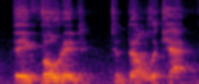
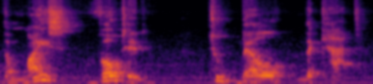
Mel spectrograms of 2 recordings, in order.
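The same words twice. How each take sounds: First: Said in the usual way. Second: "The mice voted... to bell the cat", drawn out with a pause after "voted"; slow, deliberate, split after "voted"; slow emphatic repeat. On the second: Shown as a demonstration. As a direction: repeat it very slowly for weight. Repeats the phrase for weight.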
